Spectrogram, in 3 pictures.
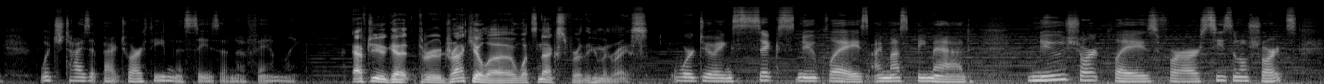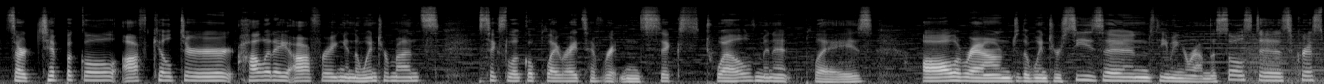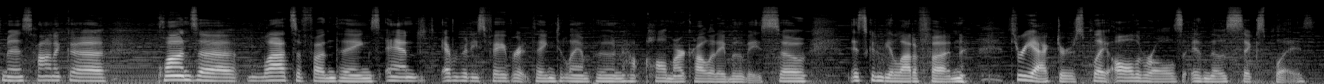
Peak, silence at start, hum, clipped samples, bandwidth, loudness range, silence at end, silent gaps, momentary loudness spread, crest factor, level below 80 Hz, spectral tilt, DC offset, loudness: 0 dBFS; 0 s; none; under 0.1%; 16 kHz; 5 LU; 0.05 s; none; 12 LU; 22 dB; -48 dBFS; -6 dB/octave; under 0.1%; -21 LUFS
